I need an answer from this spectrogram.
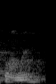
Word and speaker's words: Kwame: It's Kwame.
